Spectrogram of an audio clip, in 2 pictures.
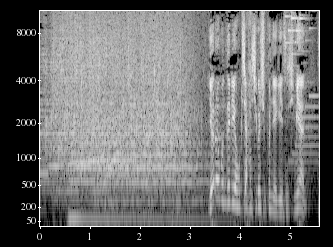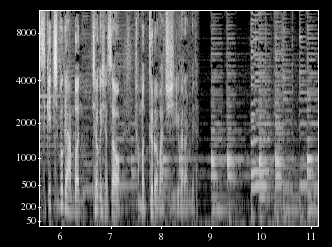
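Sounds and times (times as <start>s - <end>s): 
audience applause: 0.0s - 3.7s
speech: 3.4s - 9.2s.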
